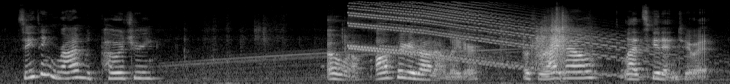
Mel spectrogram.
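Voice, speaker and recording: Amid noticeable background noise, a woman with a high pitch uses a raised, projected voice at a moderate pace, with ordinary pitch variation and long, frequent pauses. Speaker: slam poet. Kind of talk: casual talk to camera.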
